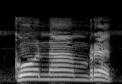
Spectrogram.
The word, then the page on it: konambre: kwamera; Tanna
